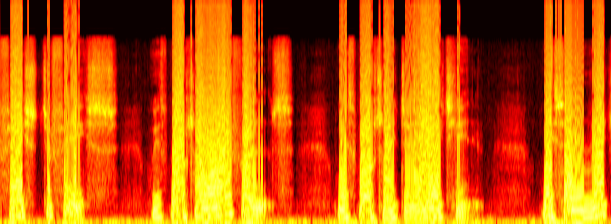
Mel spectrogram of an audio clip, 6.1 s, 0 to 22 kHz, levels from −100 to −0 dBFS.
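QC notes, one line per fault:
Throughout, integer overflow: violent, sharp cracks burst out of the louder speech, far harsher than clipping. The signal is driven about 12 dB past full scale, and roughly one sample in twenty wraps to the opposite extreme instead of being limited.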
